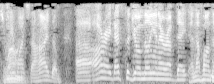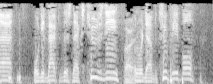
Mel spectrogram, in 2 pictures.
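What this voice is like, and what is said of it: Impression of Joe Millionaire. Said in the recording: “Are you doing your guy, the disc jockey guy, or are you doing Joe Millionaire? That's your impression of Joe Millionaire.”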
